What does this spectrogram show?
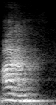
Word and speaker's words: Hwarang: Hwarang o Arang, como se pronuncia, significaban guerreros flor, era un grupo élite.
